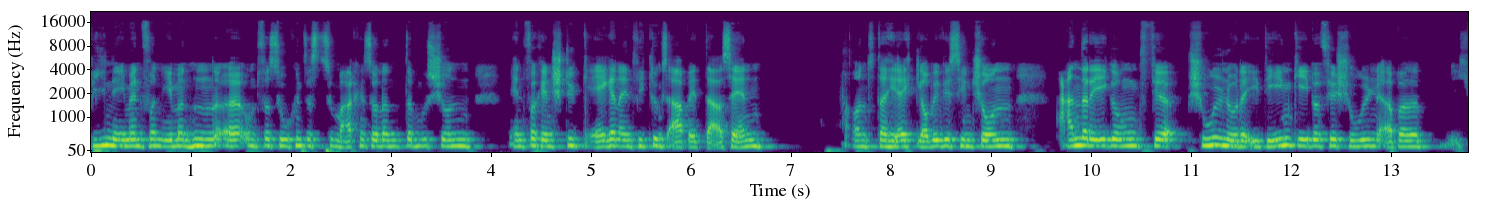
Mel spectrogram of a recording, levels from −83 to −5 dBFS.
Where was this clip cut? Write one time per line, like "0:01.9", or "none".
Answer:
none

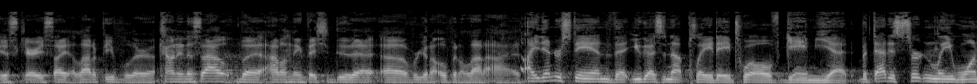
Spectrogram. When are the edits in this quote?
0:01.5
0:05.2
0:07.3

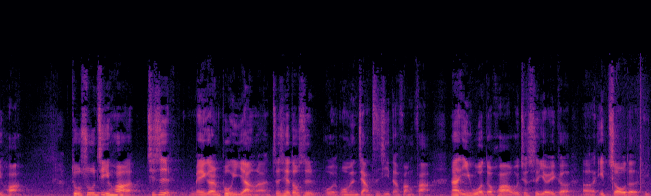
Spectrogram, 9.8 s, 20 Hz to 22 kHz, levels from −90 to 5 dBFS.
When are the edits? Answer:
0:04.1

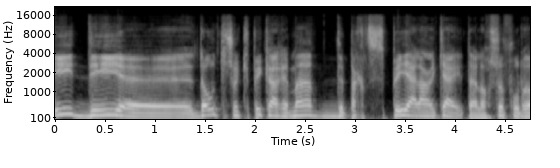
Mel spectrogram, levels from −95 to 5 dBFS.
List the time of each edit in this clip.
0:01.7

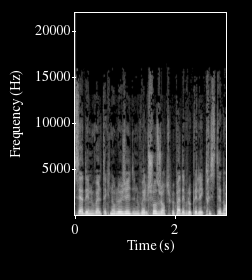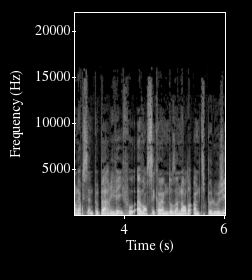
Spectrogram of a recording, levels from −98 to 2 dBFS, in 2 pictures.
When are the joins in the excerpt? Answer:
0:03.1

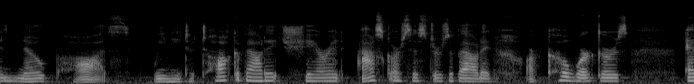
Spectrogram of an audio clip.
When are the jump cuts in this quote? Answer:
0:01.4

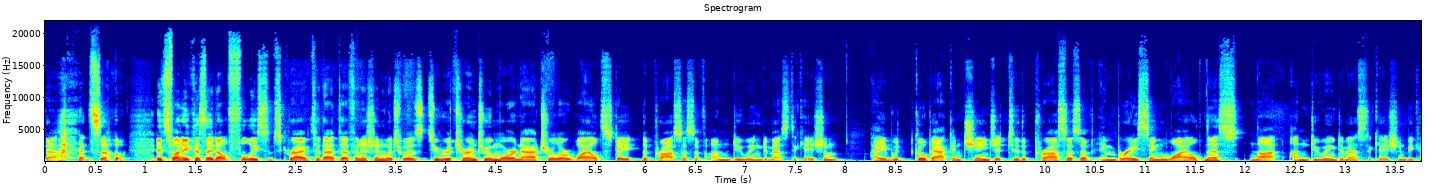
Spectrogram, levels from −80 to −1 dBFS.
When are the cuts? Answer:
none

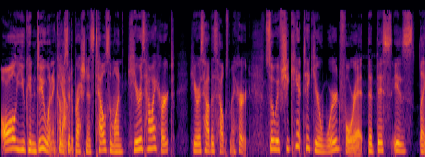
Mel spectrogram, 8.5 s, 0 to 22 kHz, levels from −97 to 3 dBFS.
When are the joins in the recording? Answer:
none

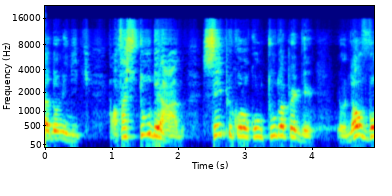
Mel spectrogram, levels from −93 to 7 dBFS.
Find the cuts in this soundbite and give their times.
none

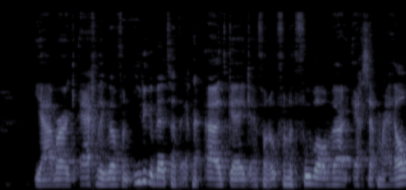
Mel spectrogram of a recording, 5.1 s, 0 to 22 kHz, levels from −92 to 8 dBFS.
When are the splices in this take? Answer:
none

